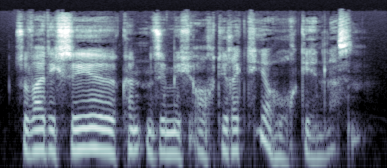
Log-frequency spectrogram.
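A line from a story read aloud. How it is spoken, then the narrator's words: Man, almost gentle. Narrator (German): Der Mann sagte fast sanft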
